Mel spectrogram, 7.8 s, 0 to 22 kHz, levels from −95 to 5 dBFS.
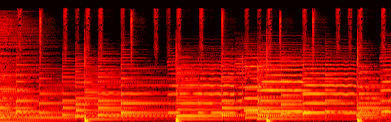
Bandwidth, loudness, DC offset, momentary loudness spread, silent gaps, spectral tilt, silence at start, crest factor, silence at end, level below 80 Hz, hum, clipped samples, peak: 17 kHz; -35 LUFS; under 0.1%; 9 LU; none; -5 dB/octave; 0 s; 18 dB; 0 s; -42 dBFS; none; under 0.1%; -16 dBFS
